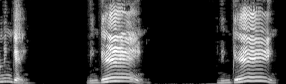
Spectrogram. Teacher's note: o guem é a sílaba mais forte. É a sílaba tônica.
